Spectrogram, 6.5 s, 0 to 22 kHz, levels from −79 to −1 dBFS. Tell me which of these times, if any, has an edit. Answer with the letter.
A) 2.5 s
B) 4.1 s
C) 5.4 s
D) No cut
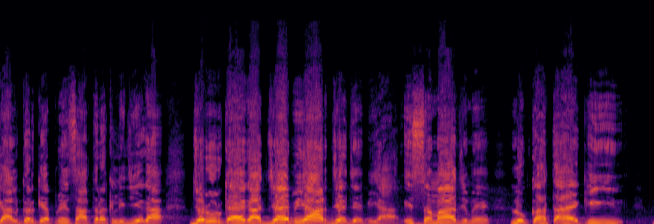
B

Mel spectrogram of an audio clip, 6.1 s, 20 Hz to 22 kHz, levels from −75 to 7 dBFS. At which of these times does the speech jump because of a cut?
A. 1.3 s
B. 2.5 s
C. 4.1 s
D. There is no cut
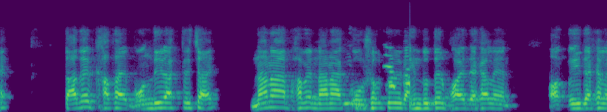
C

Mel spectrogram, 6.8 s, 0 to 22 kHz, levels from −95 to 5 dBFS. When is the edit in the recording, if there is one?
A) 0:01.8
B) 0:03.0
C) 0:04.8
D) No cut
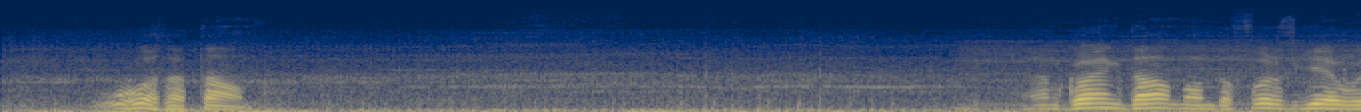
C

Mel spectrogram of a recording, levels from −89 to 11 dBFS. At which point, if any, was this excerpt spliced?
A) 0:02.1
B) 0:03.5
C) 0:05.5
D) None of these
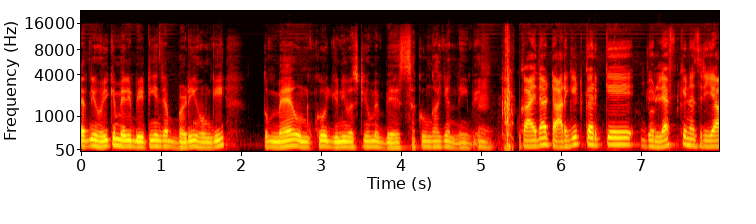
C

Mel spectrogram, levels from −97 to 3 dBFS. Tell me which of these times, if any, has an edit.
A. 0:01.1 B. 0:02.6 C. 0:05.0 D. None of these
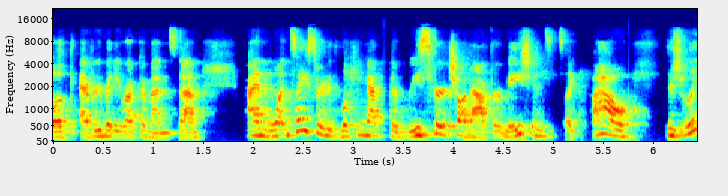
B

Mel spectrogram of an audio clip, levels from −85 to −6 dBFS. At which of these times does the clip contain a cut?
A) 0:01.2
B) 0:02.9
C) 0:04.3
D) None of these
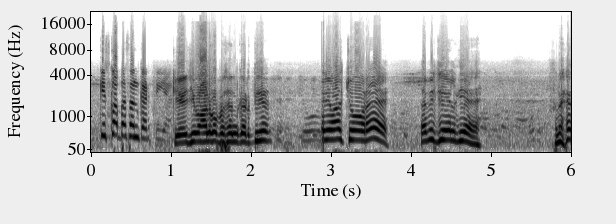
B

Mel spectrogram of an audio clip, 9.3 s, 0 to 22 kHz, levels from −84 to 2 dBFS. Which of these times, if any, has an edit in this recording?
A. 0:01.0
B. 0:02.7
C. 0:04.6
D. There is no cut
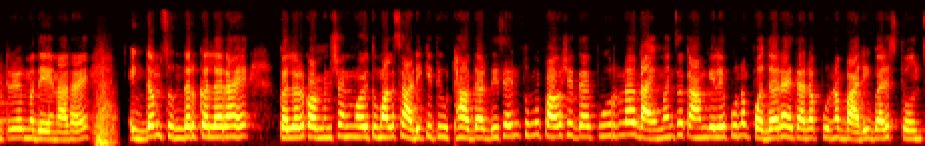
A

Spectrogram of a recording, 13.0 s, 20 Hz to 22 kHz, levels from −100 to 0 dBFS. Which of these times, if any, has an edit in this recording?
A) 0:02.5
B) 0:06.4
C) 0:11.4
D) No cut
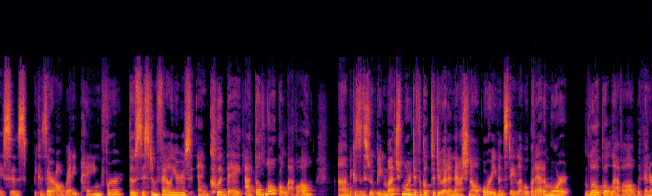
A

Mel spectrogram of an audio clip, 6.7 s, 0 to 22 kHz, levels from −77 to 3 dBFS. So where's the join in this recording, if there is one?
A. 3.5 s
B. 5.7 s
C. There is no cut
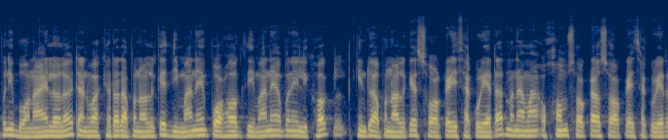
C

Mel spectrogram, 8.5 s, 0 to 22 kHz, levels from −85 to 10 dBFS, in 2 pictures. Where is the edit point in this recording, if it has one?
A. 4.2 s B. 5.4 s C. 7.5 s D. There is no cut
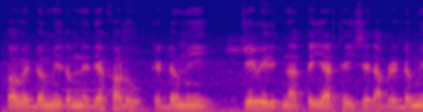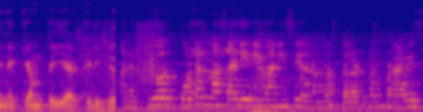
B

